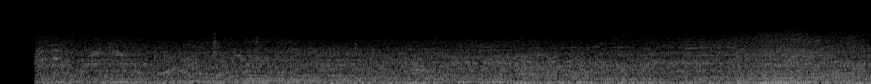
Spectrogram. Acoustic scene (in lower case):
residential area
